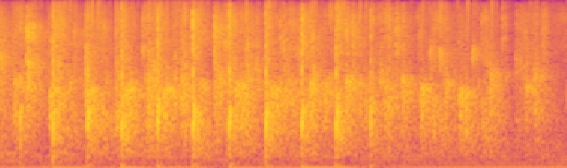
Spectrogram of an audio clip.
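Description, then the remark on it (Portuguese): An audience claps together in a steady patter of applause, moderately loud, with individual hand claps audible within the continuous wash of sound, applauding the third-place paper, SpiderPE, a software process support tool, at an award presentation. “Palmas, né?”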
